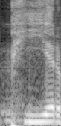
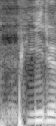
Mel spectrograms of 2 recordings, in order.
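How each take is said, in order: First: फियर said as "phee-yer"; two syllables in फियर, ending in "yer"; correct two-syllable reading. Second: फिर said as "phir", one syllable; wrong one-syllable reading. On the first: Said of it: "फियर पढ़ेंगे". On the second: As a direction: leave out the "yer" in फिर. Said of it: "इसे फिर नहीं पढ़ेंगे". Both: Shown as a demonstration.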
